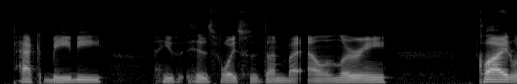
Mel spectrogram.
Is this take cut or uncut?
cut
